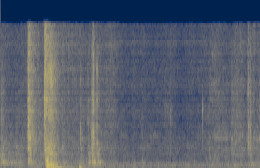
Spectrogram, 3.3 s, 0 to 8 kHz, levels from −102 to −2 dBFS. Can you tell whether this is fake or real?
fake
